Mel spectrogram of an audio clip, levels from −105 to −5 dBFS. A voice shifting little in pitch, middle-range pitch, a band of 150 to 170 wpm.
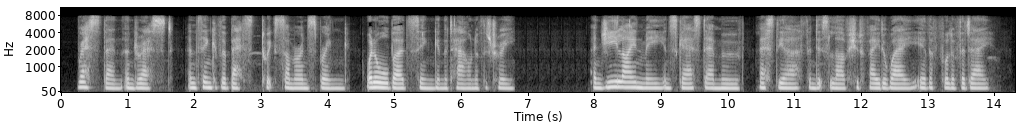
No: narrow, 1.5 semitones; medium, 175 Hz; average, 195 wpm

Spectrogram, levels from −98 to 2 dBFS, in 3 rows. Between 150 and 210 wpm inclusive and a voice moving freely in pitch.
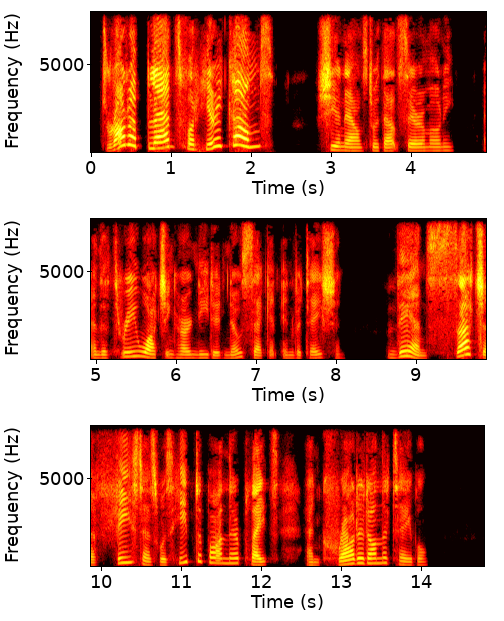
No: average, 140 wpm; wide, 7.5 semitones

